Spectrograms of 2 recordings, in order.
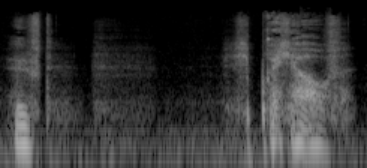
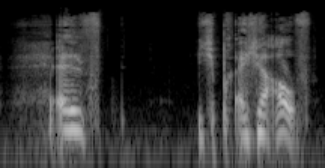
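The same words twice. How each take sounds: First: Faint, half-whispered cry for help; weak dying whisper; fading plea. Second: High, strained cry for help; dying victim's breaking cry; desperate plea. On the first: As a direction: let the plea die away softly. Same plea, fading away. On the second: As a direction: gasp it out in terror, pitch leaping. Dying plague victim calls for help. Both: Acted.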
